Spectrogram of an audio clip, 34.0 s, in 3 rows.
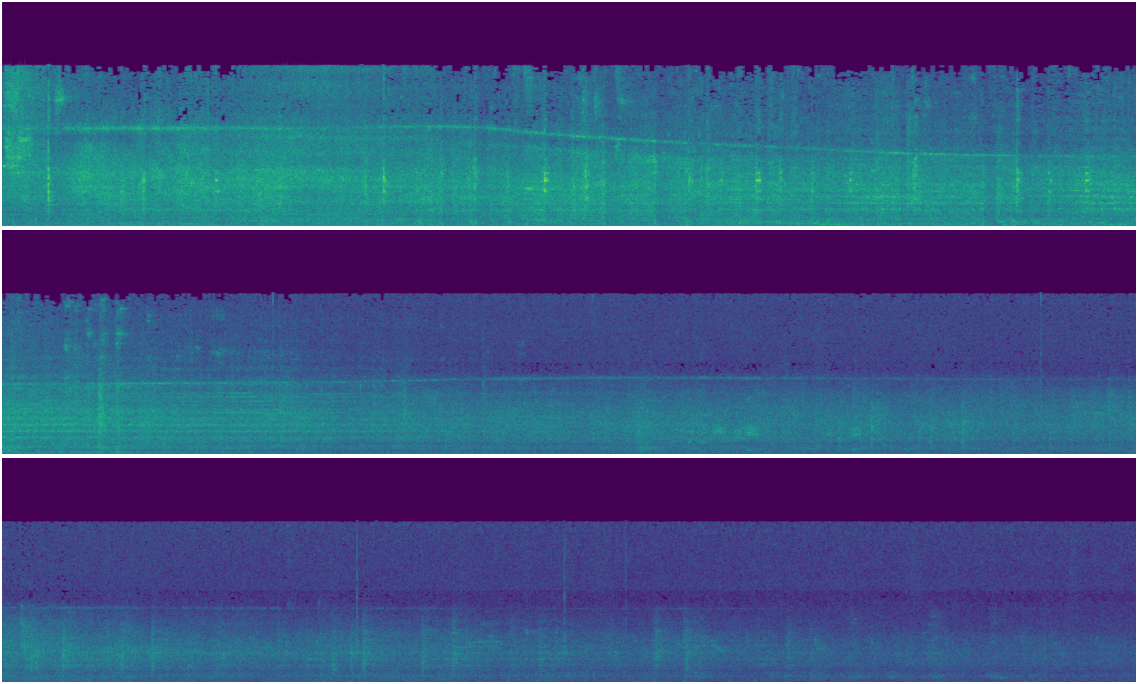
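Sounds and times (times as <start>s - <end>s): train low hum: 0.0s - 34.0s
wheels clicking over rail joints: 0.3s - 13.0s, 19.5s - 32.8s.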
